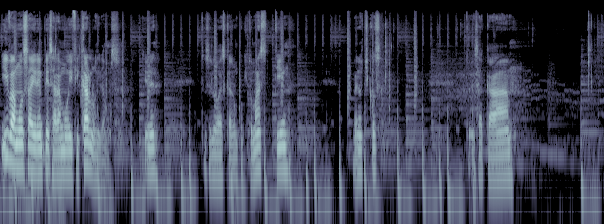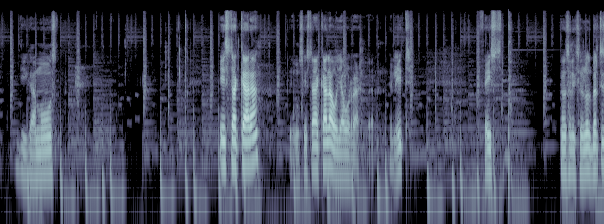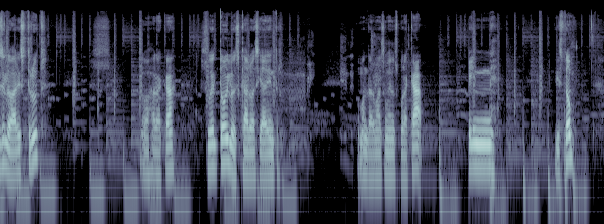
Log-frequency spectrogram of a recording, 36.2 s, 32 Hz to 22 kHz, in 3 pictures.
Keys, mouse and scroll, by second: 1.8 middle click, 2.5-3.1 scroll up 2, 3.1-4.2 middle drag, 4.2 s, 5.2 click, 5.7-6.4 scroll up 2, 6.1 middle click, 7.9 shift+middle click, 8.6-8.9 scroll up 2, 9.0 shift+middle click, 9.6 middle click, 10.6 shift+middle click, 11.8-12.5 middle drag, 13.1 middle click, 14.0 middle click, 15.7 click, 16.8 3, 17.3 click, 19.1 Delete, 22.7 alt+shift+click, 22.7 middle click, 24.2 e, 27.5 right click, 28.4 s, 33.0 click, 33.9-34.5 middle drag, 35.2-35.8 shift+middle drag.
